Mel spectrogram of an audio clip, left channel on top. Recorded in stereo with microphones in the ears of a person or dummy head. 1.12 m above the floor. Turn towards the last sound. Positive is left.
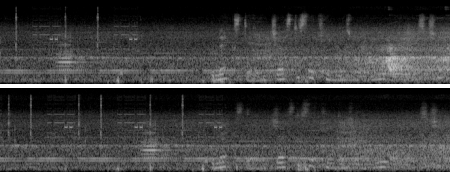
turn(degrees=80)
